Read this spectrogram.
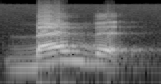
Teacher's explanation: dalam posisi mati, suaranya terdengar mantul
